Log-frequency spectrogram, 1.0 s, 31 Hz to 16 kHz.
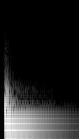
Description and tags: Kick coming from Yamaha PSR-215 going to EQ-10 -> Morley Pro Series II -> Boss MD-2 ending up at UR44.
BOSS, EQ-10, HIP-HOP, HOUSE, II, KICK, MD-2, MORLEY, MXR, PRO, PSR-215, SERIES, TECHNO, YAMAHA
